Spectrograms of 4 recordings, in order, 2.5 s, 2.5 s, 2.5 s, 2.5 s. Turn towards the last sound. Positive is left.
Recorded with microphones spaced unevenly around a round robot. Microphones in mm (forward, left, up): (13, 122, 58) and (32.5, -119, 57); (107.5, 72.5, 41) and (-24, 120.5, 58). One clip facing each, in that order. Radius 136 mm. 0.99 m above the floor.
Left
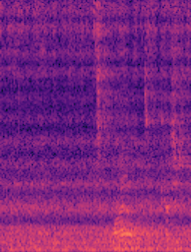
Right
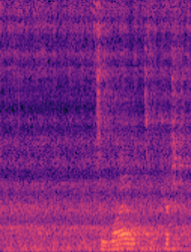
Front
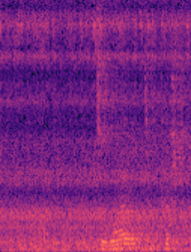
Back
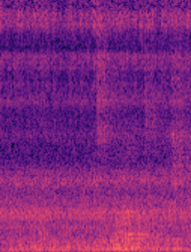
turn(degrees=-20)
